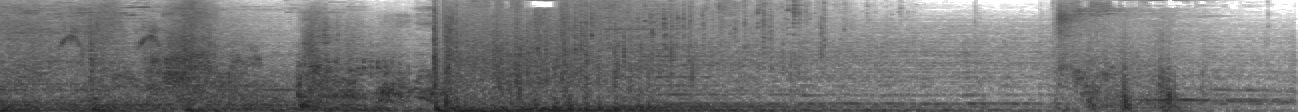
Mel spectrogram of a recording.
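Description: An Incendio fire spell in a Harry Potter video game erupts with a loud, rumbling whoosh and booming thud, followed by a sustained roar that fades, then a second sharper burst near the end.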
